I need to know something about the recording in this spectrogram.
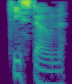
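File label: "keystone", English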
